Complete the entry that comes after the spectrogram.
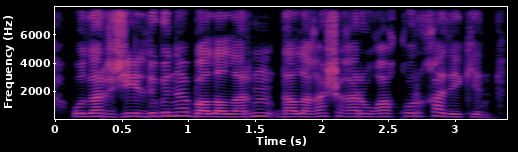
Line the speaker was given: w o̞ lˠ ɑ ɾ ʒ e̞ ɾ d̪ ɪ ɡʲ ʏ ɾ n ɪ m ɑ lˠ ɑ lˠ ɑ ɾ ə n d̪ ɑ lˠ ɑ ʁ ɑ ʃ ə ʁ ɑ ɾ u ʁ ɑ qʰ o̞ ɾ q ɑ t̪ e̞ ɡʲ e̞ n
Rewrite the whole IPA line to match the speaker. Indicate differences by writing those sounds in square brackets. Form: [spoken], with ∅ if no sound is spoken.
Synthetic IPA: w o̞ lˠ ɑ ɾ ʒ e̞ [l] d̪ ɪ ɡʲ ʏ [∅] n ɪ [b] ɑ lˠ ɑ lˠ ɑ ɾ ə n d̪ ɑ lˠ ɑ ʁ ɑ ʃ ə ʁ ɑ ɾ u ʁ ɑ qʰ o̞ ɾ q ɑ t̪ e̞ [kʲ] e̞ n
